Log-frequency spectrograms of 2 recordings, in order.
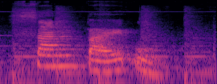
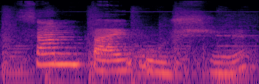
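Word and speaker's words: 三百五: 5=wǔ Also, 350 = sānbǎiwǔ Okay, merken Sie sich, 350 wird nicht als "sānbǎiwǔshí" ausgesprochen, sondern als "sānbǎiwǔ" Ein weiteres Beispiel, 740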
